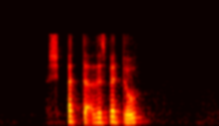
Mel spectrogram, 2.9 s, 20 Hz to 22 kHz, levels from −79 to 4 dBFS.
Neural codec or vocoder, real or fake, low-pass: codec, 16 kHz, 0.2 kbps, FocalCodec; fake; 7.2 kHz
